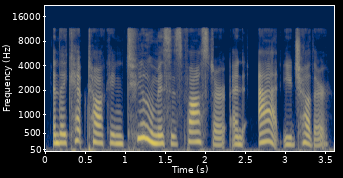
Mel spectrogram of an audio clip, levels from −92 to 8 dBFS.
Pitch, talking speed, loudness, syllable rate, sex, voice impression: 235 Hz, 180 wpm, -17 LUFS, 4.3 syllables/s, female, feminine, adult-like, fluent, slightly calm, friendly, slightly sweet, kind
